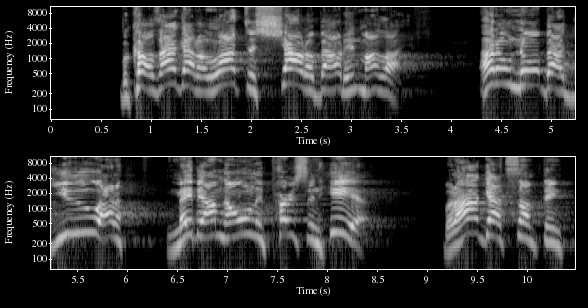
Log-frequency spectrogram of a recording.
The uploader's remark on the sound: Sunday message from The Fellowship in Nashville, recorded live on August 1, 2021.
